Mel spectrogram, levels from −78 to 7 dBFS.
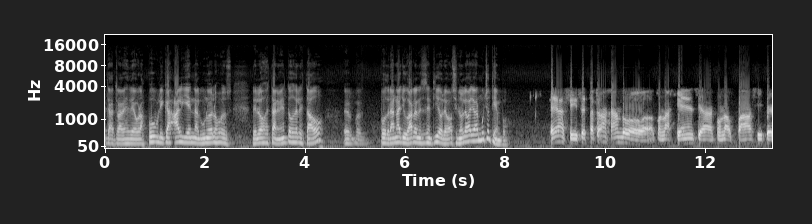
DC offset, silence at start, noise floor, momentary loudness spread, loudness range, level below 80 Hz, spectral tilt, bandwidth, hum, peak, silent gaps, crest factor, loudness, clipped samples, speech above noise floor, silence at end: under 0.1%; 0 s; -33 dBFS; 9 LU; 3 LU; -44 dBFS; -7 dB/octave; 13.5 kHz; none; 0 dBFS; none; 12 dB; -12 LUFS; under 0.1%; 21 dB; 0 s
